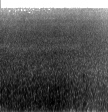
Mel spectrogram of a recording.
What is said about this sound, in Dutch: Luister ook gewoon eens rustig. Luister eens naar die oceaan die gewoon altijd maar doorgaat. Dus er komt altijd weer een nieuwe golf. En één in de zoveel golven is wat zwaarder dan de ander. Ja, dat was hem weer.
